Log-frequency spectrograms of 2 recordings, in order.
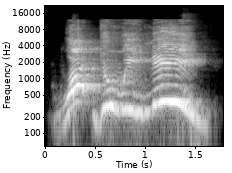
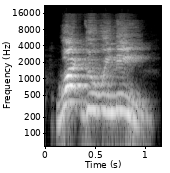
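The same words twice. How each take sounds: First: Demanding shout. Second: Said in the usual way. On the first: Real, not acted. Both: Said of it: "I can never get the damn answer".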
